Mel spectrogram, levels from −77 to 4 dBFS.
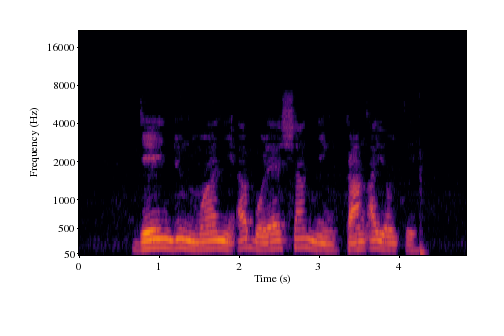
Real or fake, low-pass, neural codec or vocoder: real; 7.2 kHz; none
